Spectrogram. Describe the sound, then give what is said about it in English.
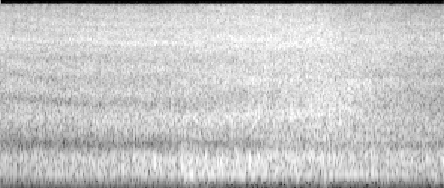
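A convoy of farmers' tractors in North County Dublin rumbles past, their engines making a loud, steady, continuous drone with no pauses and no voices. “So it seems like the whole of the agricultural community of North County Dublin is out in force on their tractors.”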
